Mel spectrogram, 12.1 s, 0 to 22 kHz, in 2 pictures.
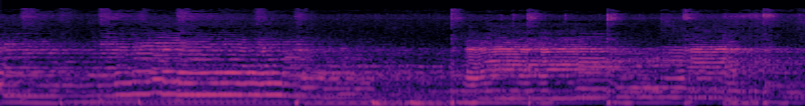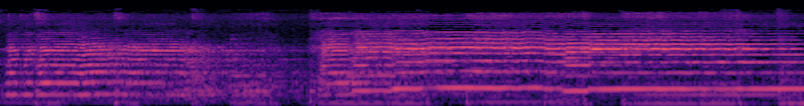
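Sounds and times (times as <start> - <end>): bass line: 0.0 - 12.0
saxophone melody: 0.0 - 12.0.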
